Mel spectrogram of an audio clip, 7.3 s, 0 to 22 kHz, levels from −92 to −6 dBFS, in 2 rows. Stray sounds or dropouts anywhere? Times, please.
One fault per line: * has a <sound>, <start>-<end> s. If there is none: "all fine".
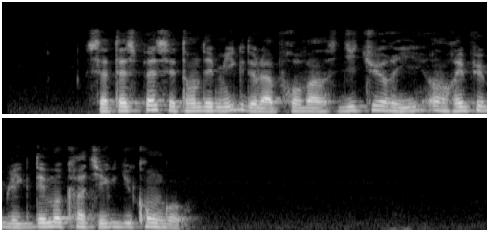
all fine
